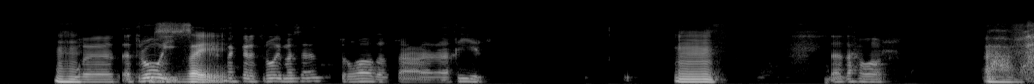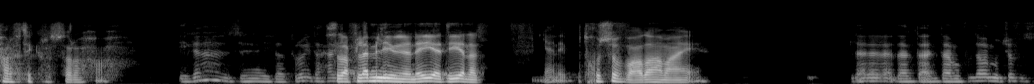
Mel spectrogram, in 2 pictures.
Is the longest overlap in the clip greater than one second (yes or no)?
no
